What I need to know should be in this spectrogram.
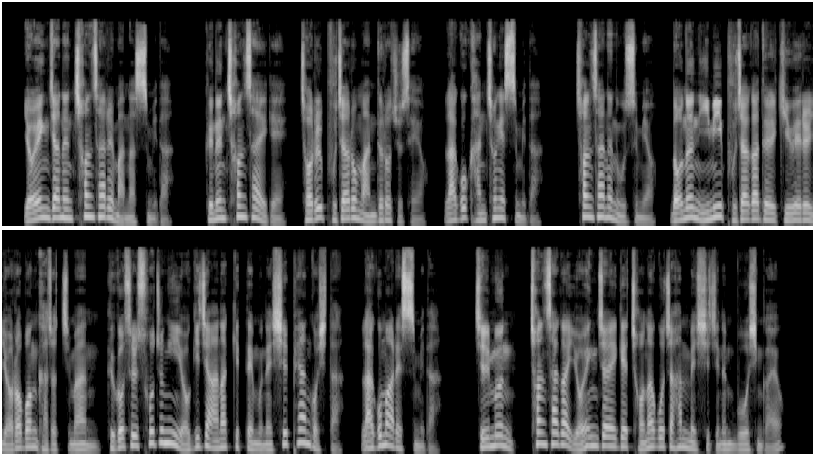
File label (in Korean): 이야기 남자; 여행자와 천사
